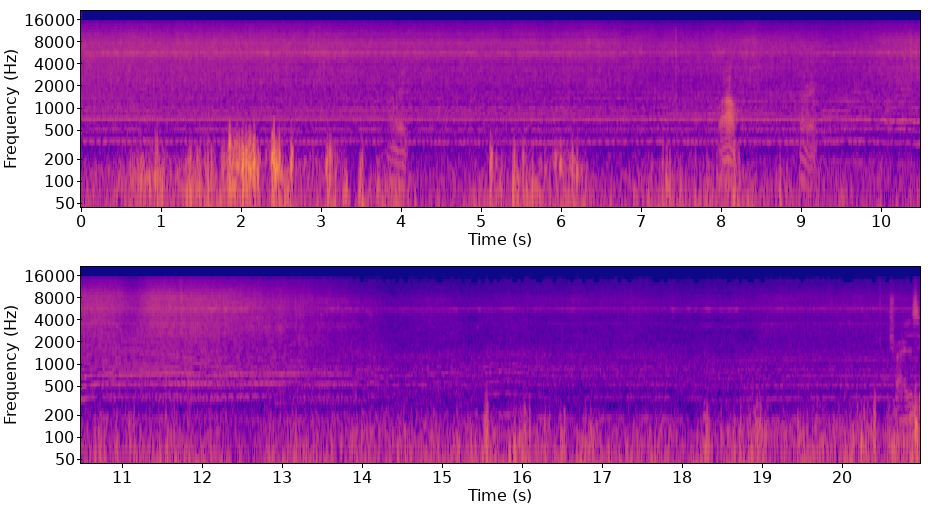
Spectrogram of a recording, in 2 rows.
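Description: DJI Phantom 3 Standard quadcopter hovering overhead, its propellers giving a steady buzzing hum of several even tones. The pitch wavers around ten and again around fifteen seconds in as the motors adjust. Wind rumbles on the microphone, heaviest about two seconds in.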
